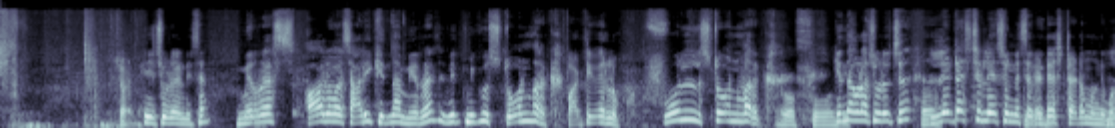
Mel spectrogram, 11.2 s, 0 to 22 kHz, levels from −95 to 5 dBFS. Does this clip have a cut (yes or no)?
no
